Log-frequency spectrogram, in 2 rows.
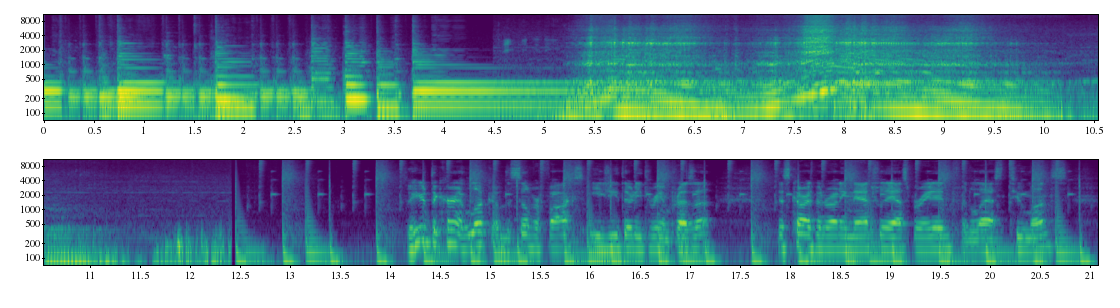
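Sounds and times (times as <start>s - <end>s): car engine revving: 4.5s - 12.5s
intro music: 4.5s - 21.0s.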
